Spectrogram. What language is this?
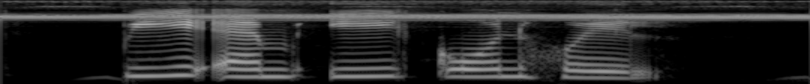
Chhattisgarhi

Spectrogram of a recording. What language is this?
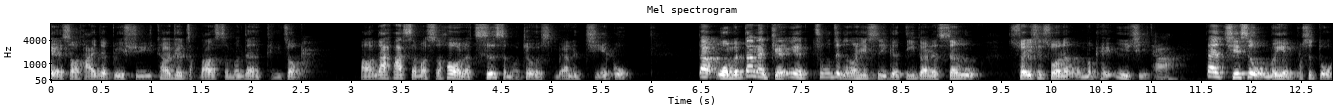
Chinese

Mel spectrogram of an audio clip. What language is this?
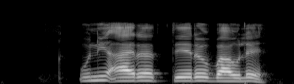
Nepali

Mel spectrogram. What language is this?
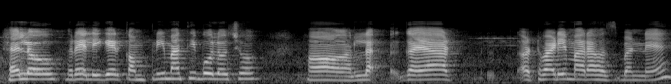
Gujarati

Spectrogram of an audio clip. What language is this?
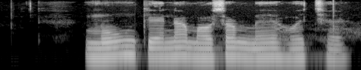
Maithili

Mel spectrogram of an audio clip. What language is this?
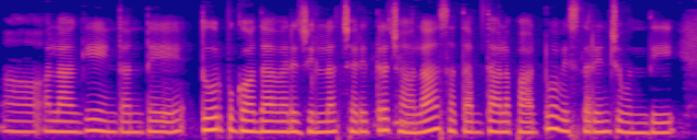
Telugu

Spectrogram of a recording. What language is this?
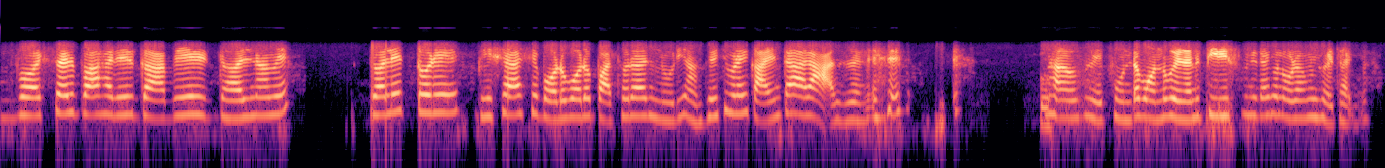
Bangla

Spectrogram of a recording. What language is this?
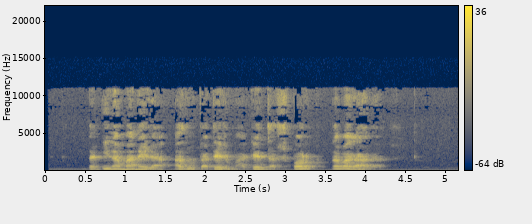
Catalan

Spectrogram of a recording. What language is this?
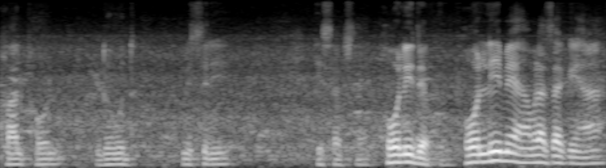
Maithili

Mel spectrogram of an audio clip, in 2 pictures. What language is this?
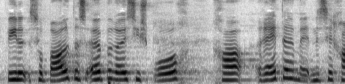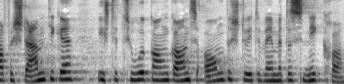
Swiss German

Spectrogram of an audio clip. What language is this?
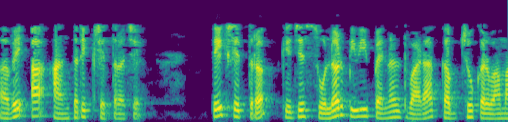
Gujarati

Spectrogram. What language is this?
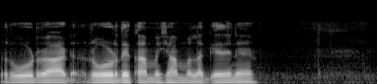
Dogri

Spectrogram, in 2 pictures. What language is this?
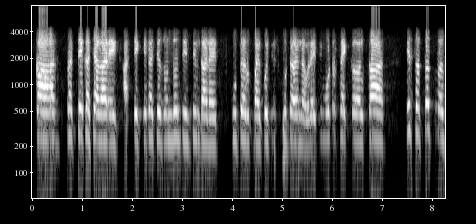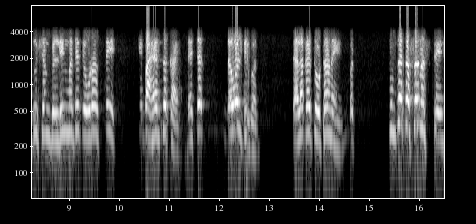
Marathi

